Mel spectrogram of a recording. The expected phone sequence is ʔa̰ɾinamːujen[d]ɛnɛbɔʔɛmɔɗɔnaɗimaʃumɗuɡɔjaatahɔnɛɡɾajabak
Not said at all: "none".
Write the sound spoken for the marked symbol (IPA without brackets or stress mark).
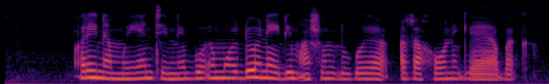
t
